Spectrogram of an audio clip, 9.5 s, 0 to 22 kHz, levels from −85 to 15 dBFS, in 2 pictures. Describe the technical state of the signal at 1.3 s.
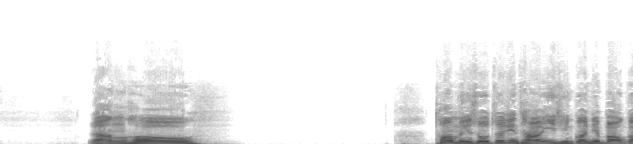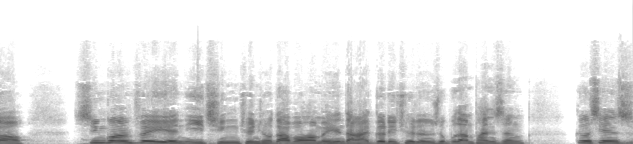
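At 1.3 s the speech signal is intact, with no audible fault at that moment.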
